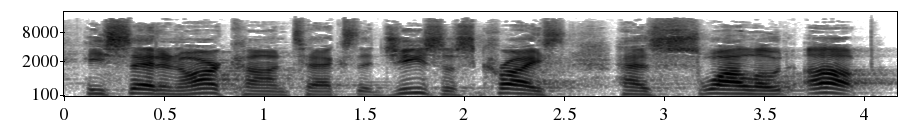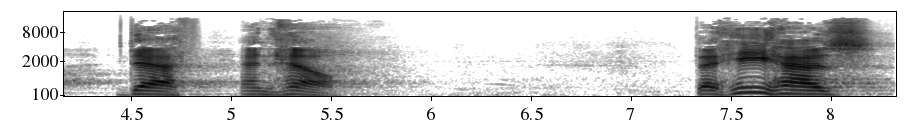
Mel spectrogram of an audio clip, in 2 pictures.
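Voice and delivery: loud, slow, weighty proclamation; forceful preaching. Real, not acted. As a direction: proclaim it with pauses and heavy emphasis.

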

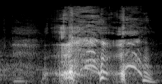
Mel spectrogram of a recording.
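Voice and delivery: a sharp high cough from trying to talk while inhaling; demo cough. Shown as a demonstration. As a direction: cough as if choking on the in-breath. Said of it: "Make you cough".

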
